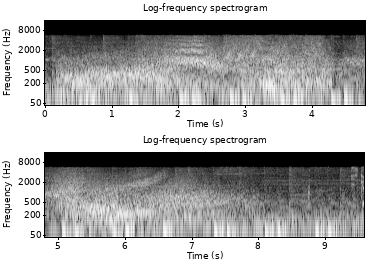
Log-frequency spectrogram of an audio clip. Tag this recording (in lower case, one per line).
airplane flyby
